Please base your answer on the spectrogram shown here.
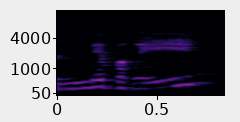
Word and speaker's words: lèverai: on peut pas alors c'est ton choix de prononcer le E pas eu ou pas alors je me lèverai je me lèveri voilà par exemple aujourd'hui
